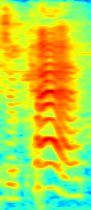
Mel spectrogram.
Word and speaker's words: Japheth: And we know that Japheth, that's how you pronounce it, him and his kids, it said that they were the owl of the Gentiles.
